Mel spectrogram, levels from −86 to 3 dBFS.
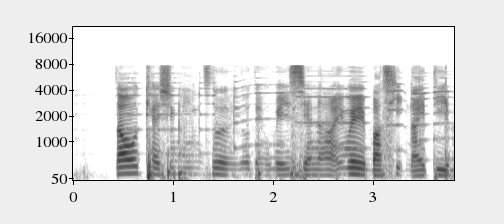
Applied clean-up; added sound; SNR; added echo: neural mask model RNNoise.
